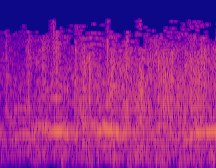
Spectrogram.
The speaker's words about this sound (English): There's just a little spattering of applause here. Not that I'm asking for your applause, but it's like some people don't really believe that.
